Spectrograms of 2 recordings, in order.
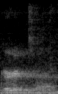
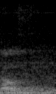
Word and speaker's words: Goethe: which I didn't know, there's a street called Goethe, but no one will know what you're talking about unless you call it Goethe.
